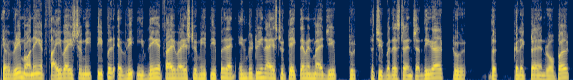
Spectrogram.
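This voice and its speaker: An older man with an educated upper-class Indian accent, answering interview questions in a deliberate, emphatic way and repeating phrases for stress. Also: medium pitch, fairly even intonation, warm tone, clean tone, no room sound, lo-fi sound.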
